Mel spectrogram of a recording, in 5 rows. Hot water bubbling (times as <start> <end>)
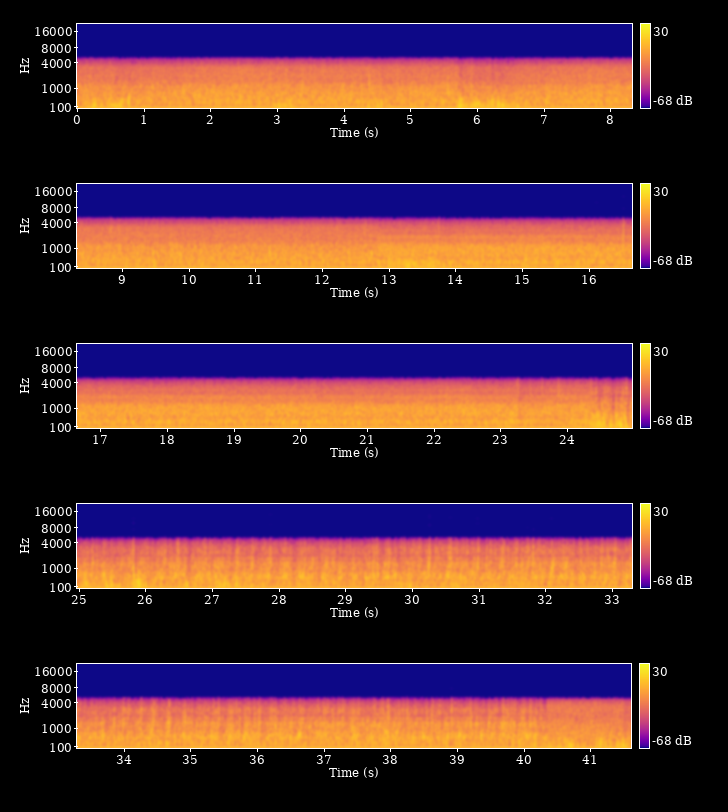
0.0 13.0, 23.8 41.0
